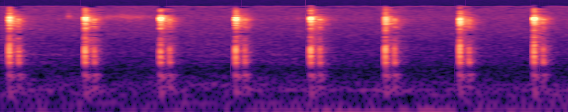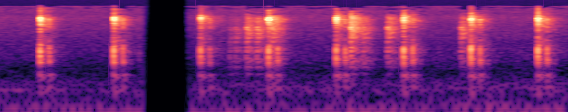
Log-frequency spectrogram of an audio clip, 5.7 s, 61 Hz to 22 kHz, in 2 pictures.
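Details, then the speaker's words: Chinese diesel heater with 6-fan-blade icon controller in prime mode (hold OK, down arrow, then up arrow); crisp even ticks about two to three per second in a quiet room as the dosing pump primes normally. "you then press the up Arrow and you can hear that pump's clicking and Easy in fact now priming"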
